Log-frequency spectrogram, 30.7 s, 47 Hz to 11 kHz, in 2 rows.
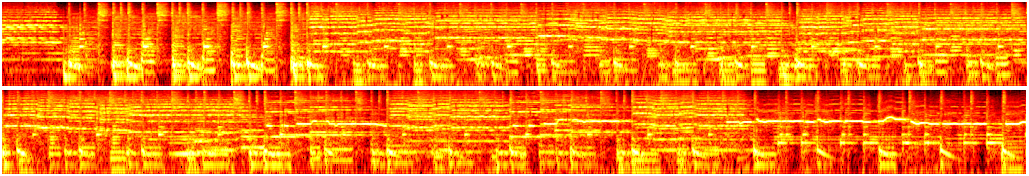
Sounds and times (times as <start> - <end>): Theme music: 0.0 - 30.7.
